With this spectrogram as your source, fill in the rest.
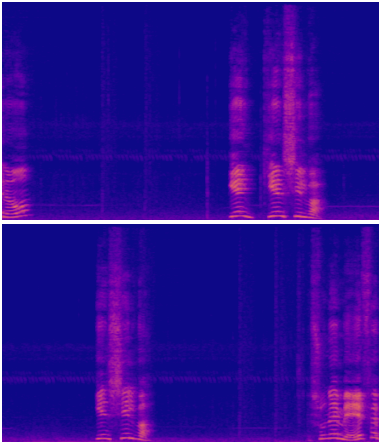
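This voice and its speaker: A man, excitedly commenting as he plays a game, swearing and talking to himself. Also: high voice. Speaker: gaming video host. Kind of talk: let's play commentary.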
